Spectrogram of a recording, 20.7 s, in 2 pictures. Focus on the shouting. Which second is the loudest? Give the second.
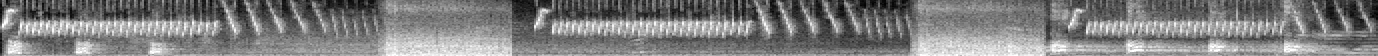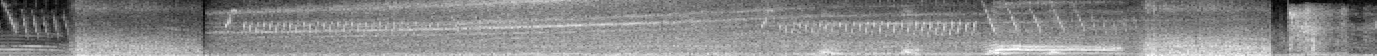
18 s.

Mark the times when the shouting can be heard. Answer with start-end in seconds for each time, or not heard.
4.5-5.0, 9.7-10.8, 17.6-18.9.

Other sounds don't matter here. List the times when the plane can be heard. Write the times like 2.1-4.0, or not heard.
0.0-20.6.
